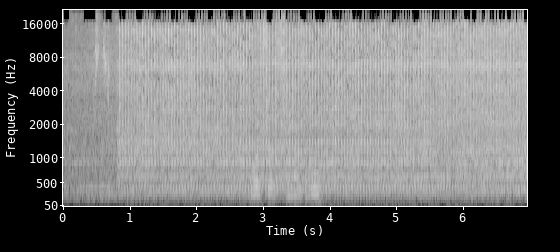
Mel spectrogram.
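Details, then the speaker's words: Mitsubishi Pajero engine at 354,000 km: fast, fairly even light clatter about four per second over running engine; suspected failing hydraulic timing belt tensioner, timing belt replacement performed. "здравствуйте мои дорогие подписчики на канале юрка мастер сегодня чи не любиш и pajero треском двигателя так закричал у нас на пробеге 354000 треск именно вот такой вот слушаем"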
